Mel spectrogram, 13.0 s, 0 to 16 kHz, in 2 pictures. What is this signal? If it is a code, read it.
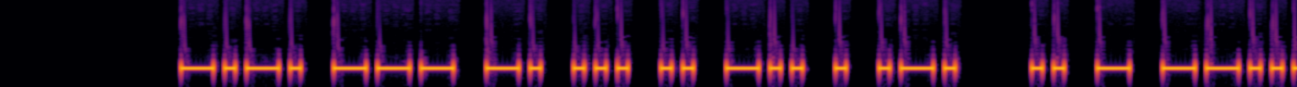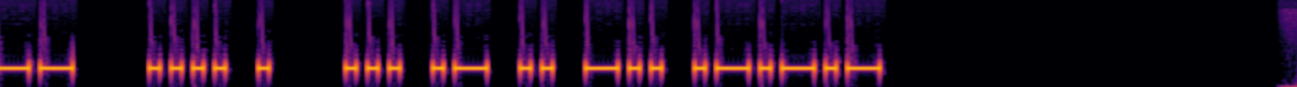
Morse code, heard as a keyed tone, about 21 wpm, 700 Hz. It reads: CONSIDER IT, HE SAID.
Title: Sentences from Top 1000 Words - Review Part 4 - 22wpm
